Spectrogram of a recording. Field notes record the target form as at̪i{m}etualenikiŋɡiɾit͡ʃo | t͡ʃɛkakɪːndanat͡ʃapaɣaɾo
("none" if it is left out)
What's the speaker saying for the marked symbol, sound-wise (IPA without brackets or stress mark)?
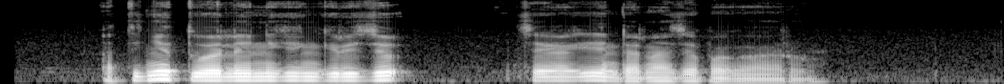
ɲ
